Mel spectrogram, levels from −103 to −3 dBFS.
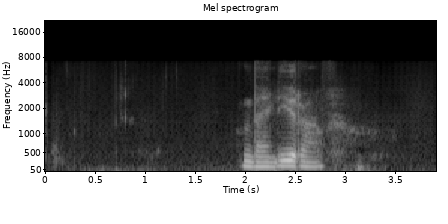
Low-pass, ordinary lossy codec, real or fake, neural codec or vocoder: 7.2 kHz; none; fake; codec, 16 kHz, 1 kbps, X-Codec, HuBERT features, trained on LibriSpeech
